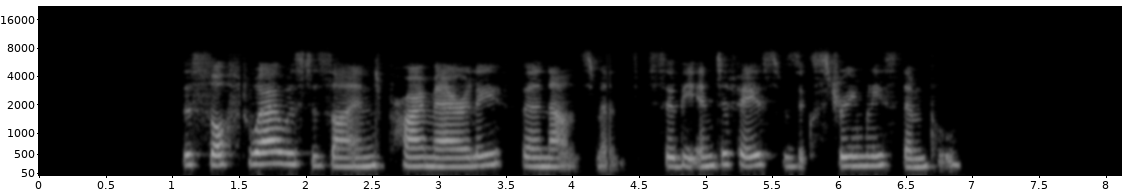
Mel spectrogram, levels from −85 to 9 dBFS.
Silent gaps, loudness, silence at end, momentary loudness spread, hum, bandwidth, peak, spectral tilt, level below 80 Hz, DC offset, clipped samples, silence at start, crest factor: none; -31 LUFS; 1.2 s; 12 LU; none; 7.8 kHz; -12 dBFS; -4.5 dB/octave; -78 dBFS; under 0.1%; under 0.1%; 1.1 s; 20 dB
